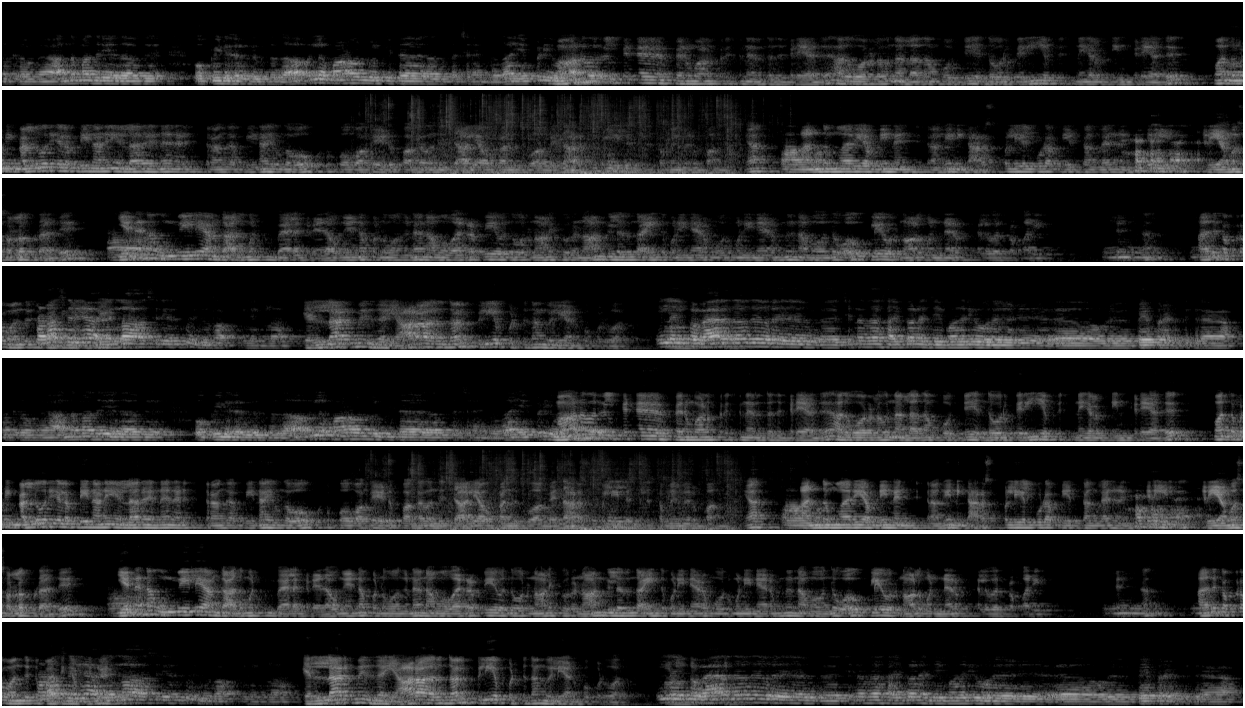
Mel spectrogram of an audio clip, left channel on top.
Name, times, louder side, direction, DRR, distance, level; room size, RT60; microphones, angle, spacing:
voice 1, 0.0-1.6 1.9-6.1 8.8-9.0 12.2-12.7 18.5-18.7 20.2-20.6 23.6-24.2 25.9-26.3 35.8-36.4 36.7-37.0 37.6-40.1 43.8-49.5, left 2 dB, 75° left, 1 dB, 0.8 m, -32 dB
voice 2, 5.5-11.8 12.1-15.5 15.8-20.0 20.4-25.5 26.0-35.2 36.0-36.3 36.8-38.3 40.2-43.4 43.9-44.1 44.4-44.5, right 2 dB, 40° right, 4 dB, 0.5 m, -35 dB
sound 1, 15.9-20.5 20.8-20.9, left 1 dB, 15° left, 0.4 m, -44 dB
3.1 x 3.0 x 2.9 m, 0.68 s
head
